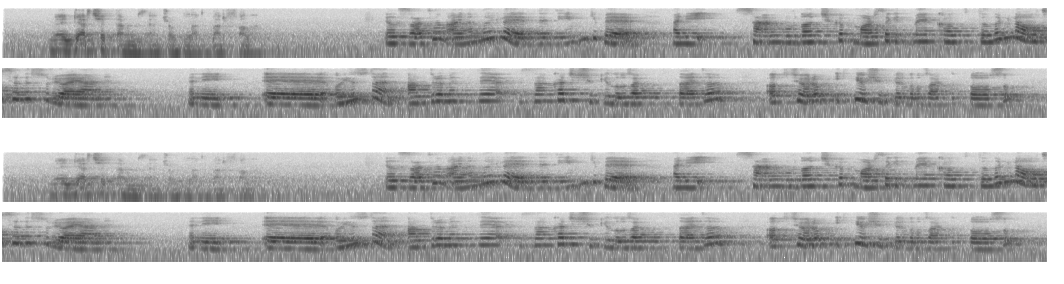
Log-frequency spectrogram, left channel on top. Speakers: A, on the left (about 65°); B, on the left (about 25°).
A: ve gerçekten bizden çok uzaklar falan.
B: Ya zaten aynen öyle dediğim gibi hani sen buradan çıkıp Mars'a gitmeye kalktığında bile 6 sene sürüyor yani. Hani eee, o yüzden Andromeda bizden kaç ışık yılı uzaklıktaydı? Atıyorum 2 ışık yılı uzaklıkta olsun.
